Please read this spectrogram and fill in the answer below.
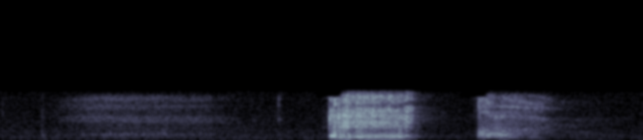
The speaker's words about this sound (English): And I apologize for coughing in your face.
